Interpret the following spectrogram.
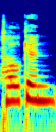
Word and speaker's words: Tolkien: part of the reason I joined too, is I just wanted to be around other people who love Tolkien as much as I did.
